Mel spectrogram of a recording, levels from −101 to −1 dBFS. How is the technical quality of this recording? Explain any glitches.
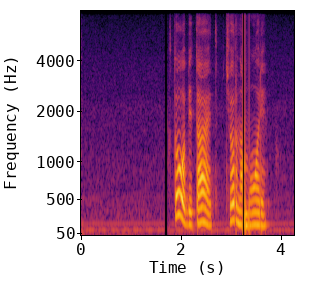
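Two dropouts caused by packet loss on an ADPCM call disrupt the recording. The G.722 wideband coding shows little or no damage of its own.

At 1.67 s, about 50 ms, a handful of packets, drops out into hard-edged silence. From 3.22 to 3.37 s, about 70 ms is lost in scattered gaps over 140 ms, the longest 40 ms. Each gap leaves the decoder's adaptive predictor and step size out of step with the sender's. The sound then resumes slightly distorted before settling.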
